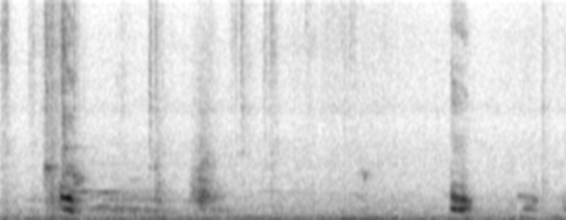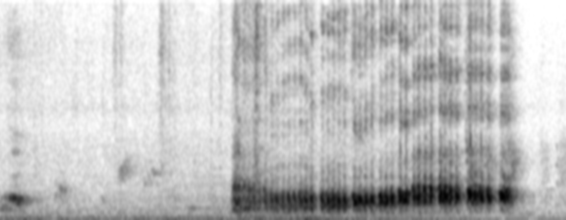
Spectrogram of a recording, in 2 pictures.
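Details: Female white-crested laughingthrush singing actively: scattered faint chips and soft notes at first, then a loud, dense rattling chatter lasting about two seconds before stopping abruptly.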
